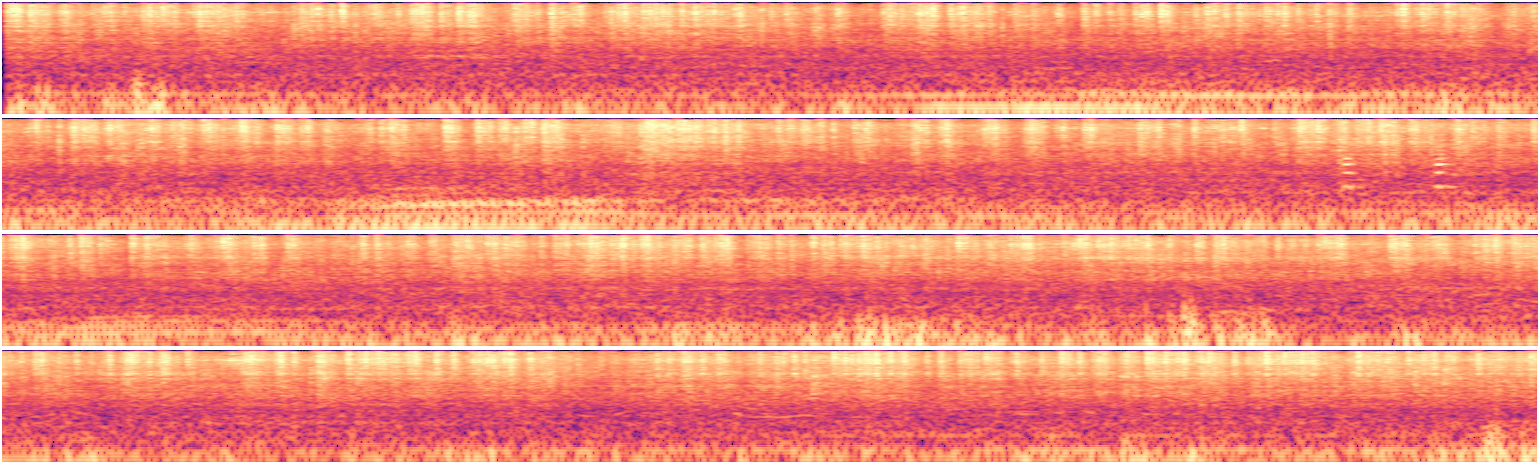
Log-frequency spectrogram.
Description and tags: Pushing Grocery Cart
The grocery cart is rolling over the bumpy floor cement thing in front of the store.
